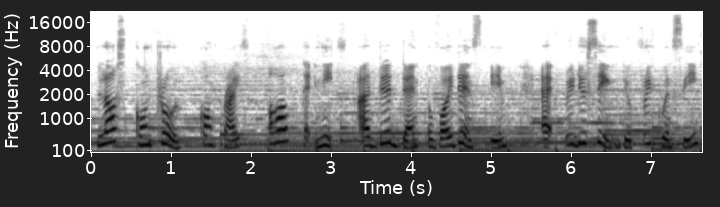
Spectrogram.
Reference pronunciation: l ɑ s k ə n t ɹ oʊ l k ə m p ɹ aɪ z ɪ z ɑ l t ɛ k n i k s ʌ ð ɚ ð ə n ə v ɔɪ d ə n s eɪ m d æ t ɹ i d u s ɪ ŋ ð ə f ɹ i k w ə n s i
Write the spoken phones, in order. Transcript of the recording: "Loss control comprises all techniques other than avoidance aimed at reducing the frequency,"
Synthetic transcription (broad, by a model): l ɑ s k ə n t ɹ oʊ l k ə m p ɹ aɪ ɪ s ɑ l t ɛ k n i k s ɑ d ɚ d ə n ə v ɔɪ d ə n s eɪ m ɛ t ɹ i d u s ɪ ŋ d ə f ɹ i k w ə n s i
